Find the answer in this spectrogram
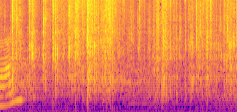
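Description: A plastic packaging bag crinkling in the hands as it is opened, a dense run of irregular crackles.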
